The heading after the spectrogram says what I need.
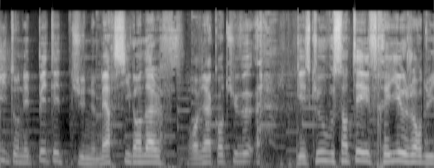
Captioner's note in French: rires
